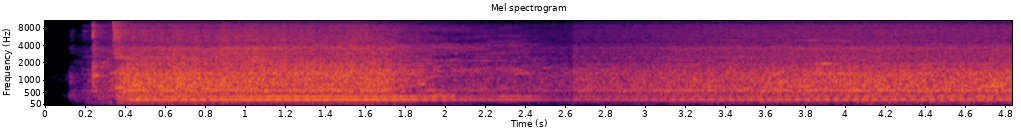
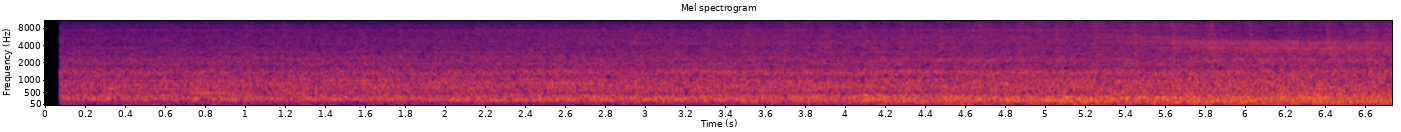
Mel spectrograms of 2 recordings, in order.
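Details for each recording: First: 1985 18-inch bandsaw with its two belts removed from the motor: unloaded motor hums steadily with an even whirr, no knocking or wobble. Run-out is essentially zero, so the motor is not the cause; vibration traced to the belts. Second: 1985 18-inch bandsaw running with a rough, buzzy rattle and uneven pulse, shaking badly after moving onto a new raised mobile base (none on the old base); vibration traced to slack drive belts.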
